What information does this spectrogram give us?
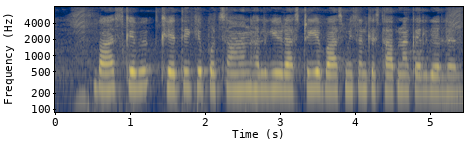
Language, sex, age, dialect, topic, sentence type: Magahi, female, 18-24, Central/Standard, banking, statement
